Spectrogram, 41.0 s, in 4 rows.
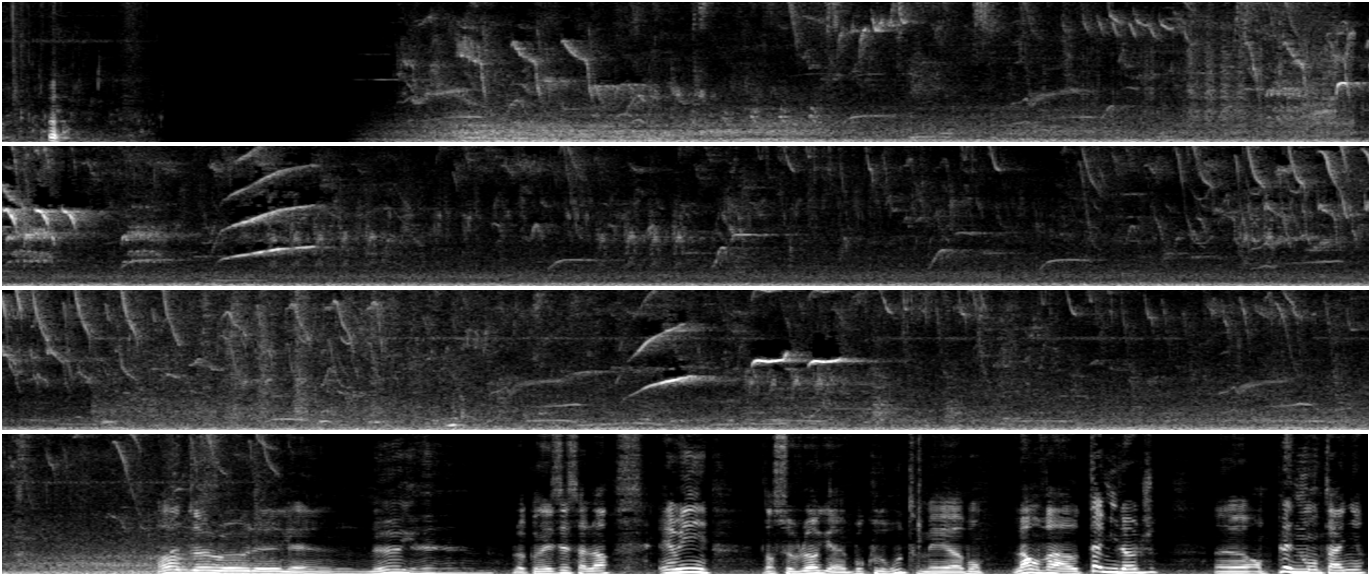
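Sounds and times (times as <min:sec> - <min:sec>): birds chirping and whistling: 0:02.7 - 0:33.7
low background rumble: 0:26.8 - 0:41.0.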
